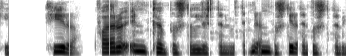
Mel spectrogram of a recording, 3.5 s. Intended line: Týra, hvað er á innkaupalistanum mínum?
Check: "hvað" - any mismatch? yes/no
no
